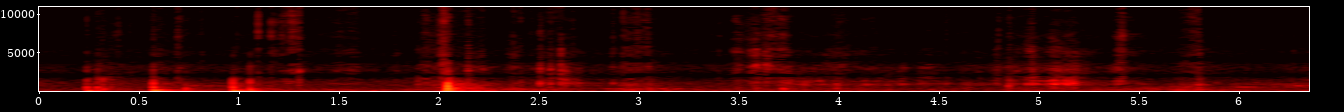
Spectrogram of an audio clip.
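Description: A thick, heavy hardcover book being handled and its pages leafed through: a few sharp knocks in the first two seconds, the loudest about two seconds in, then soft paper rustling.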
